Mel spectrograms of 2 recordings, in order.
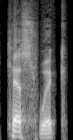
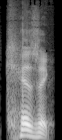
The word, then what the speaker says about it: Keswick: Looks like it should be pronounced Keswick, but the pronunciation is Keswick.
